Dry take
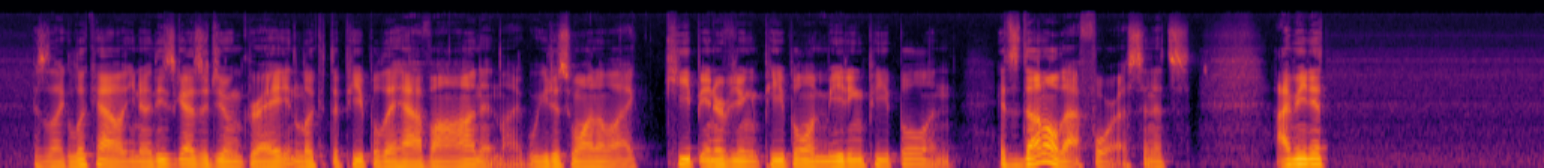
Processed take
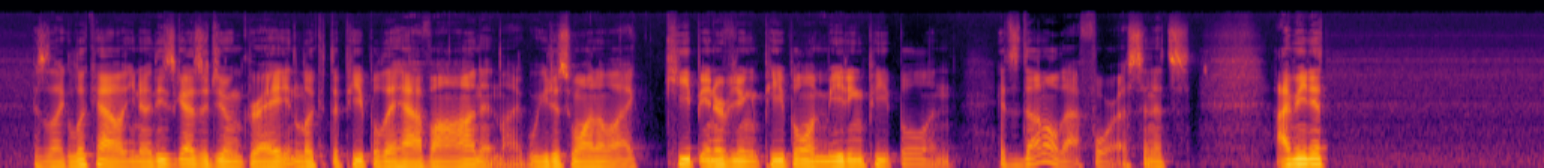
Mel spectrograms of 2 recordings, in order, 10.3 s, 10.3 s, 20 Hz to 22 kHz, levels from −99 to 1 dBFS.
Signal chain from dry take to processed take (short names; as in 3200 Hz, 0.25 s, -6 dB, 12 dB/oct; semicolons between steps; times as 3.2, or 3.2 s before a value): 5.9–7.47 compressor 2:1, threshold -33 dBFS, peak gain reduction 11 dB; gain +4.5 dB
